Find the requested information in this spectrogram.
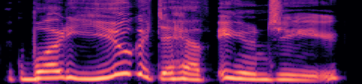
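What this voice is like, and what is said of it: Imitates a cartoon character's voice. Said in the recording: “That was my Broadway impression. ... Pretty solid, yeah.”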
